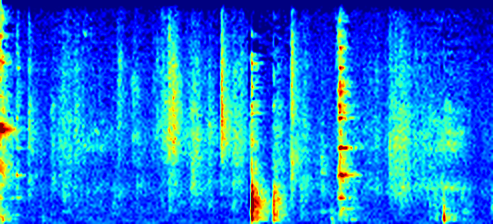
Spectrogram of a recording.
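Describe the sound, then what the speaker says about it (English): Dry cookie ingredients such as flour, salt and baking soda mixed in a bowl for Reese's peanut butter cookies: soft stirring with a few sharp clinks of the utensil against the bowl, close and quiet, without speech. "We'll mix this together and set it aside."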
